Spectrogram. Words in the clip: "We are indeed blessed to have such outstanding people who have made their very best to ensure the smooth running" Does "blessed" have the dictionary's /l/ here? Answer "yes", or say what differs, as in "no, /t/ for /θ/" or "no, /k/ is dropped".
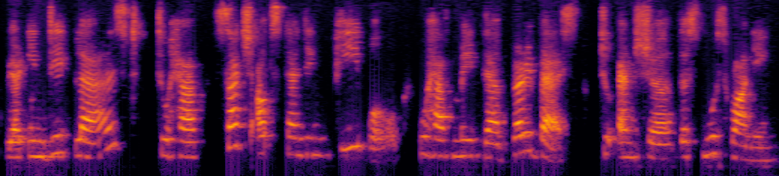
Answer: yes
